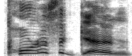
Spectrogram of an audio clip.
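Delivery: high, loud call; a creature crying out, high and loud; eager cry. A narrator's reading. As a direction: shout for the chorus. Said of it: "cried the Gryphon".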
